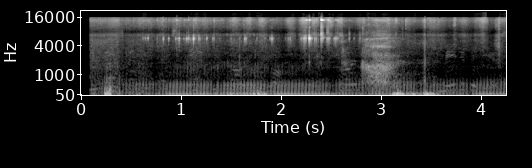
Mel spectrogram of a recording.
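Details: Domestic cat purring with a steady, low, rapid rumble throughout, while a person yawns softly near the end in a small indoor space.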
